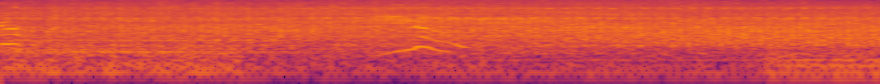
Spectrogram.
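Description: Mitsubishi Fuso Canter light trucks' diesel engines idling with a steady low hum. A short voice rises and falls about two seconds in.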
